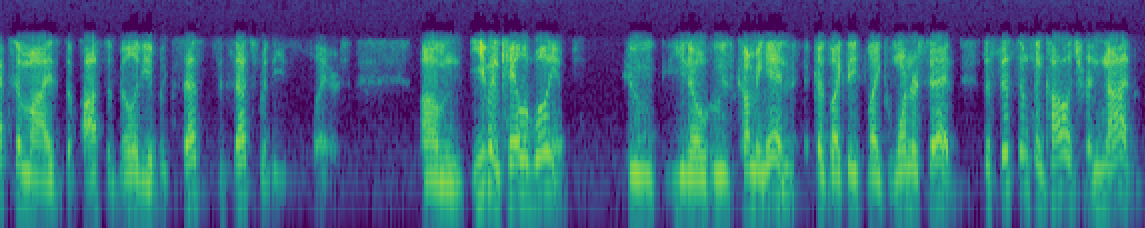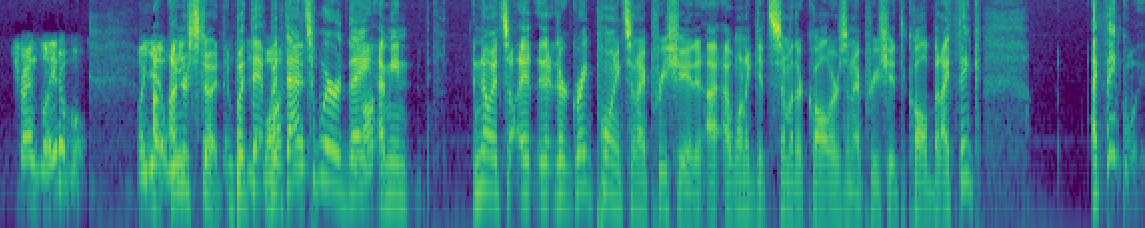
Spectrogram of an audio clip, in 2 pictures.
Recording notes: Opened up the phones to callers to weigh in on the QBs and the future at the position.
